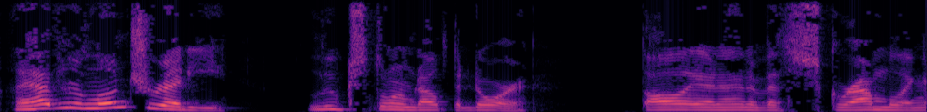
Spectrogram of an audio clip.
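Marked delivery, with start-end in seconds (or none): 0.1-1.2 high, loud mother's call; calling after him. A narrator's reading. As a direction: plead in a raised voice. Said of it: "called after him".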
